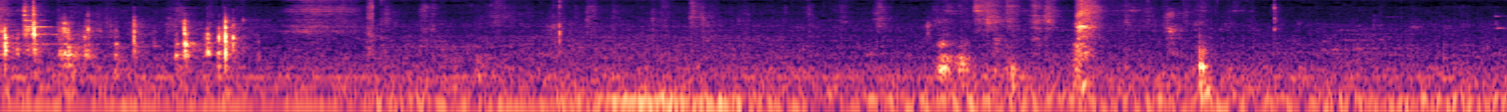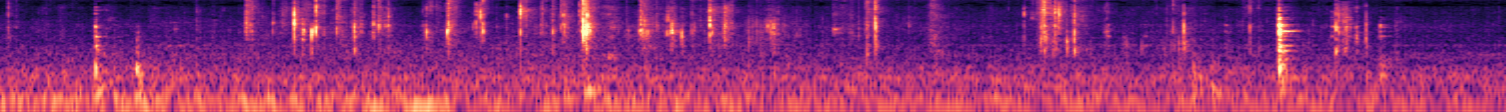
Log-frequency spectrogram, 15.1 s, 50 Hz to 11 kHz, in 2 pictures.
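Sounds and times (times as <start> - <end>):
crispy crepe crunching: 8.6 - 14.6.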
